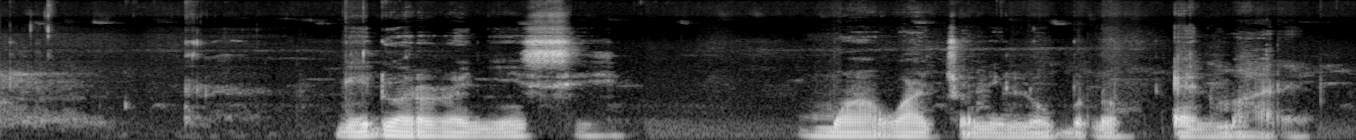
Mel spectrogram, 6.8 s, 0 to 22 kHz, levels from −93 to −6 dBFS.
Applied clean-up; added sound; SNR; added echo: none; none; none; none.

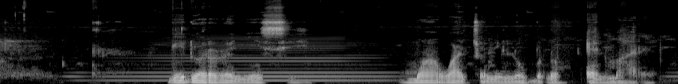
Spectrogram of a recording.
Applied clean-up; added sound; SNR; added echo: none; Wind instrument, woodwind instrument; 17 dB; none.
